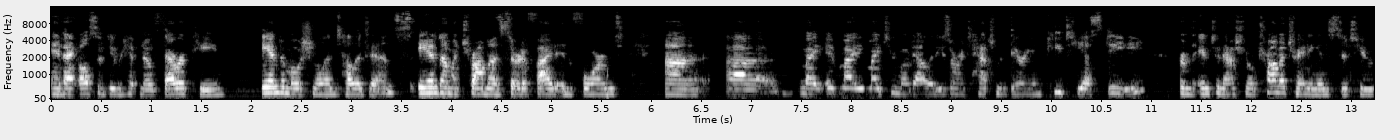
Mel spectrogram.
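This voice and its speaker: Over music in the background, a woman speaks at a fairly quick pace, her fairly high pitch held in fairly even intonation. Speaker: shaman and hypnotherapist. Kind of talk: interview. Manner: loud.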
